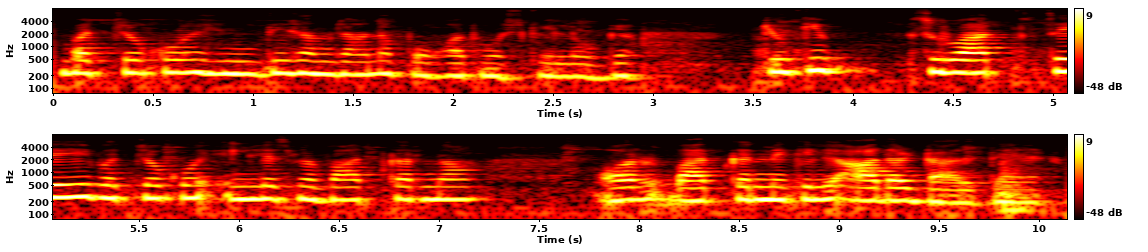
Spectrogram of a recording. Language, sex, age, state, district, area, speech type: Hindi, female, 18-30, Madhya Pradesh, Hoshangabad, urban, spontaneous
